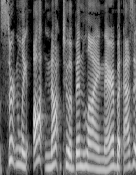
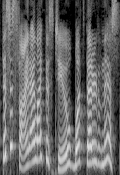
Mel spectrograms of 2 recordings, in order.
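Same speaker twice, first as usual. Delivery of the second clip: smug contented voice; 7 semitones higher than usual. Retold or imitated. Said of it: "Going like".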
